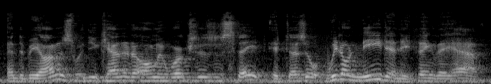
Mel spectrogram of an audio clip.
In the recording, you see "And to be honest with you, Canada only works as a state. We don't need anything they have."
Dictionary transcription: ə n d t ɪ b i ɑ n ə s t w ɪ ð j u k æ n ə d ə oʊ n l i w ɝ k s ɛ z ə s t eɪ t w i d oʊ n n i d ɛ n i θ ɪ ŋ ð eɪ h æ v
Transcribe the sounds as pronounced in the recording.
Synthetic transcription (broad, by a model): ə n t ɪ b i ɑ n ə s t w ɪ ð j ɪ k æ n ə d ə oʊ n l i w ɝ k s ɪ z ə s t eɪ t w i d oʊ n n i d ɛ n i θ ɪ ŋ ð eɪ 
